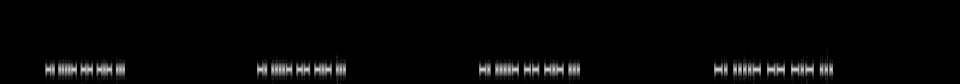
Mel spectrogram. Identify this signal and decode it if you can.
Morse code, heard as a keyed tone, about 61 wpm, 700 Hz. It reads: N4MKS N4MKS N4MKS N4MKS
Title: Speed Racing - USA 1x3 Call Signs 50wpm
